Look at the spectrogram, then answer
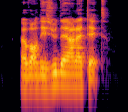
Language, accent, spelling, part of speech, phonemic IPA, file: French, France, avoir des yeux derrière la tête, verb, /a.vwaʁ de.z‿jø dɛ.ʁjɛʁ la tɛt/, LL-Q150 (fra)-avoir des yeux derrière la tête.wav
- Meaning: to have eyes in the back of one's head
